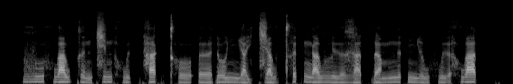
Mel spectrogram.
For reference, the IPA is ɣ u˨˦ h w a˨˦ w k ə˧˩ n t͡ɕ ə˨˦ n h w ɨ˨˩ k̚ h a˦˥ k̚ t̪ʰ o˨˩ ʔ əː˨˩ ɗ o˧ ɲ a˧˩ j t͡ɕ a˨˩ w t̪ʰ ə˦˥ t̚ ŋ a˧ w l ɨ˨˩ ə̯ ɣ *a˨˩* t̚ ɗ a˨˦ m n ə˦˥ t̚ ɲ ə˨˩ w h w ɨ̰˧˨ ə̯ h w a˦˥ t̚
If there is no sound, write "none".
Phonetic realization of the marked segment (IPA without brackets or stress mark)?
a˨˩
